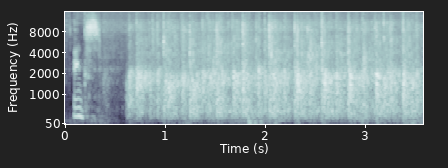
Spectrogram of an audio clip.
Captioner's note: applause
